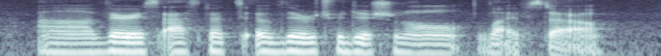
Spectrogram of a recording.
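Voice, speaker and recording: With a non-native accent, a woman speaks at a moderate pace in a very deep, low pitch and a monotone, flat intonation. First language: not English. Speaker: university student. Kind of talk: class presentation. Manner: hesitant, many fillers.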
